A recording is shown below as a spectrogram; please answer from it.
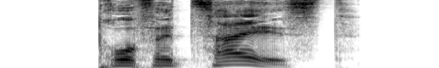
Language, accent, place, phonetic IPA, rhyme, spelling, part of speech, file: German, Germany, Berlin, [pʁofeˈt͡saɪ̯st], -aɪ̯st, prophezeist, verb, De-prophezeist.ogg
- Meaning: second-person singular present of prophezeien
